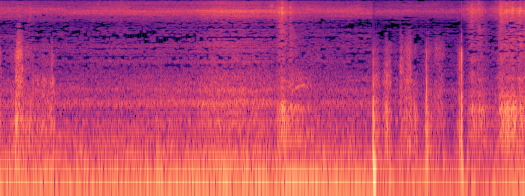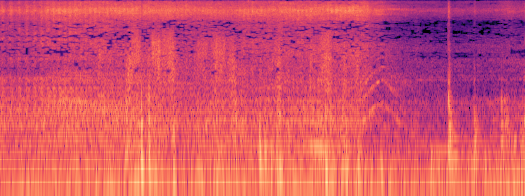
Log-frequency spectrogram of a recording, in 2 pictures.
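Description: Steady running noise of a car heard inside its cabin, growing louder for a few seconds past the middle, with a few sharp clicks and knocks.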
